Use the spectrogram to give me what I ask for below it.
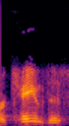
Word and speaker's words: Arkansas: declaring the state's name should be spelled or AR Kansas but pronounced Arkansas um yeah that's great so Mitch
